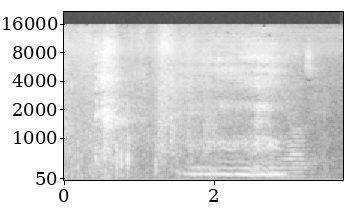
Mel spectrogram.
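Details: A sleeping armadillo snores with a low, buzzing, droning rumble, an ordinary sleep noise.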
